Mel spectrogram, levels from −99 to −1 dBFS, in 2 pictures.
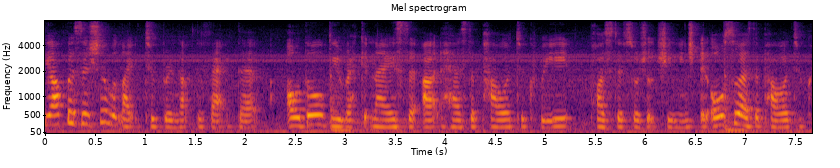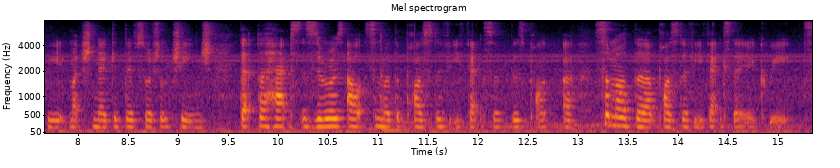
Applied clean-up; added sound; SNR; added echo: none; Bowed string instrument; 19 dB; none.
